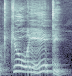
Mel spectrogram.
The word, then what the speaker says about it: quiet: See, take for example, Q-U-I-E-T. Q-U-I-E-T. How do you pronounce it?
